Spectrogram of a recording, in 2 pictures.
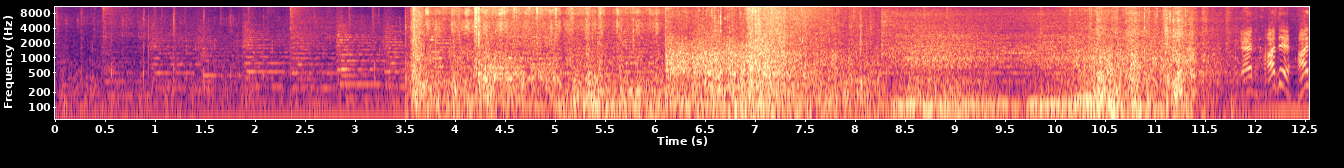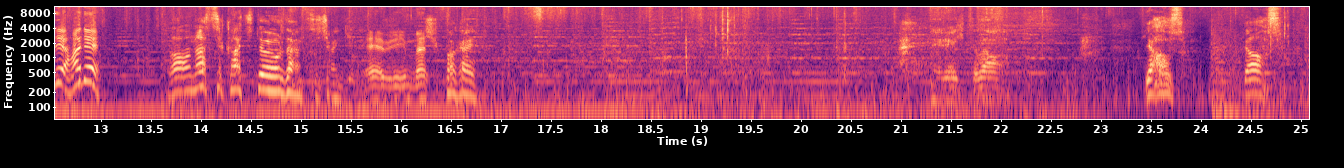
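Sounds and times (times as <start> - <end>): dramatic music: 0.0 - 25.0
car crashing down a slope: 3.5 - 12.0.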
